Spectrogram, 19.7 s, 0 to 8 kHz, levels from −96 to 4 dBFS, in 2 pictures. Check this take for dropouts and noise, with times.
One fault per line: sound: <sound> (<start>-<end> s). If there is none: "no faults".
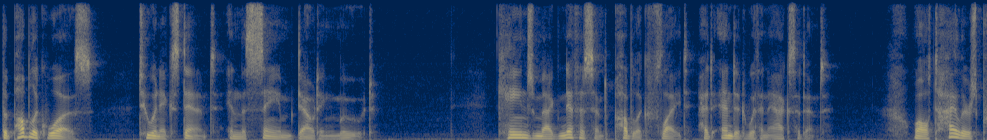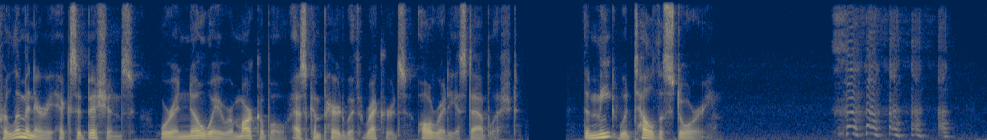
sound: laugh (18.2-19.5 s)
